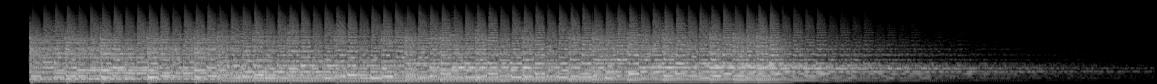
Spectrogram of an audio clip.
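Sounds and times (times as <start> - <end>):
piano arpeggio: 0.3 - 9.3.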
